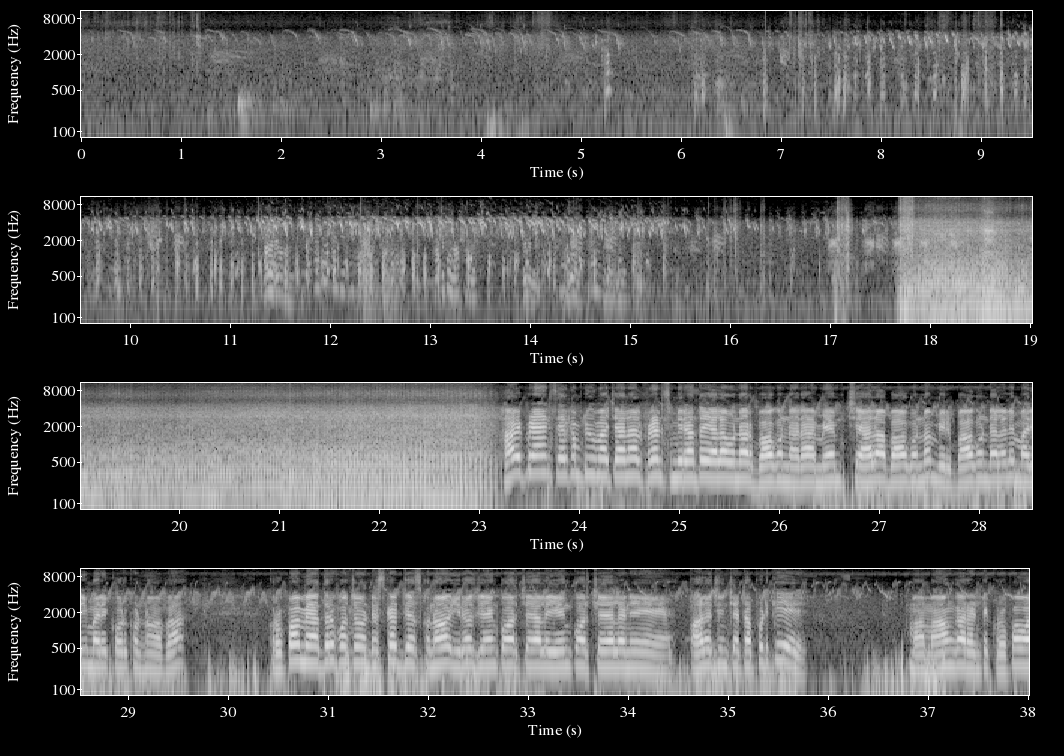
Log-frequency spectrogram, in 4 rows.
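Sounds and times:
chicks cheeping: 0:00.0 - 0:38.0
hen clucking: 0:01.2 - 0:18.5
motorcycle engine running: 0:17.7 - 0:23.3.

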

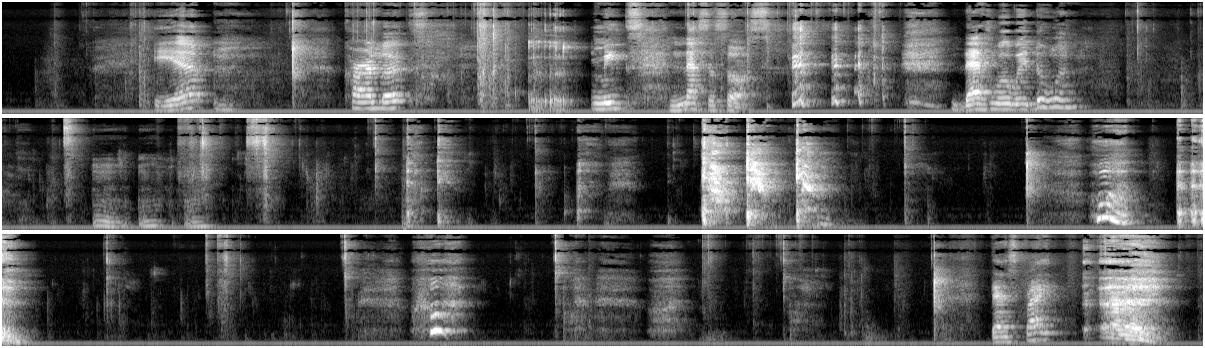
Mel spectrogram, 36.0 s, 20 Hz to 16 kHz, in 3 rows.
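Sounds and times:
woman coughing: 0:19.0 - 0:20.4, 0:23.8 - 0:24.4, 0:34.8 - 0:35.8.

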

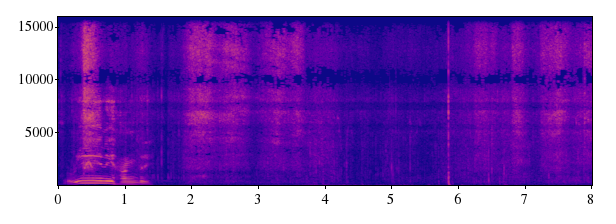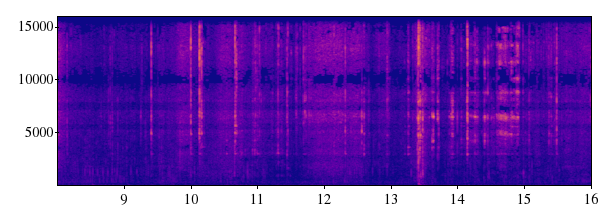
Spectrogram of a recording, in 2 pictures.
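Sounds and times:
metallic clinks of hooks: 0:12.5 - 0:16.0.

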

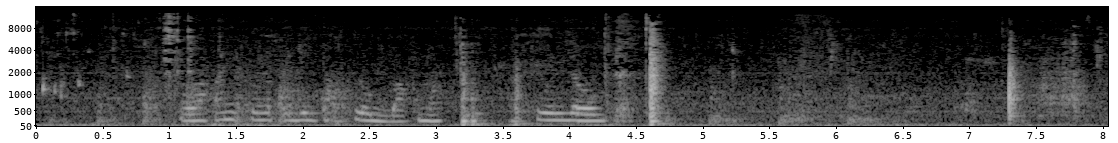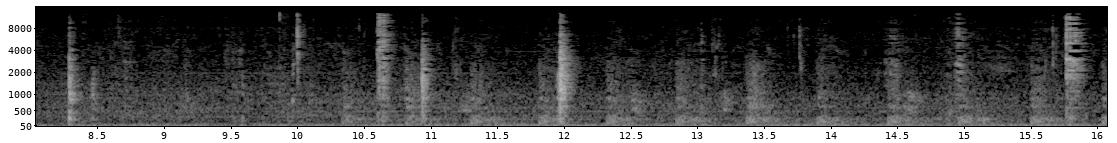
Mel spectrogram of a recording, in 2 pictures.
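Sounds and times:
cutlery clinking on ceramic bowls: 0:14.9 - 0:16.0.

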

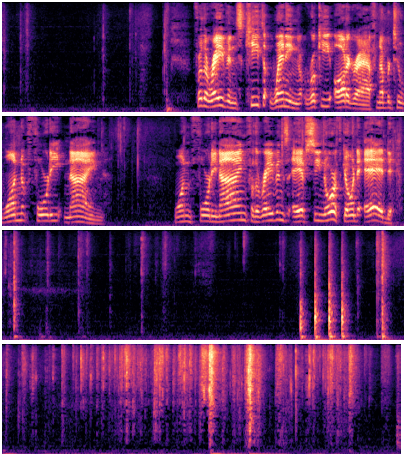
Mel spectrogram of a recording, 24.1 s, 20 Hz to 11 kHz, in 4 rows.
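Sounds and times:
cards rustling: 0:07.4 - 0:08.4, 0:09.7 - 0:16.4, 0:17.9 - 0:24.0
foil wrapper crinkling: 0:07.6 - 0:08.2, 0:18.1 - 0:24.0.

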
